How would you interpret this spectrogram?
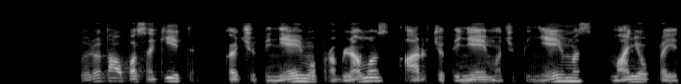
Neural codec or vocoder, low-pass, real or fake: autoencoder, 48 kHz, 128 numbers a frame, DAC-VAE, trained on Japanese speech; 7.2 kHz; fake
